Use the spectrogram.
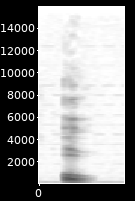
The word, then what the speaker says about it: au: the new word o Au pronounced o when a is followed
